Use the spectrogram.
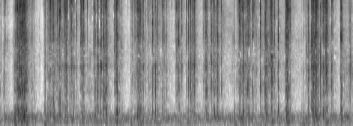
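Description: Long pink nails scratch a white, hand-sized smiley-face scrub sponge made of porous polymer foam, then both hands squeeze and squish it. The result is a steady run of gritty, bright scratching and crackling, rising and falling in short bursts with almost no low end.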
